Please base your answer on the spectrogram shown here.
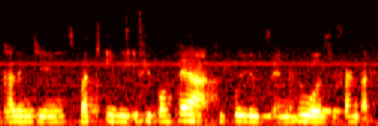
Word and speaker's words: Kikuyu: And then the Kukua? Kikuyu, Kikuyu, Kikuyu.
